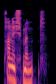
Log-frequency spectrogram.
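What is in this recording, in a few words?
"punishment", British; Crime and punishment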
